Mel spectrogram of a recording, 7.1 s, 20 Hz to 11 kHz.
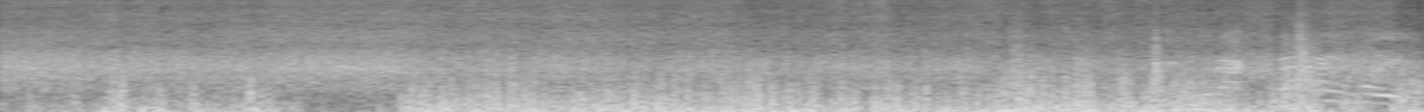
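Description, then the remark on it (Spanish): Powerful hurricane winds roar and buffet the microphone in a loud, continuous rush of noise over the islands of San Andrés, Providencia and Santa Catalina, Colombia, on 15 November 2020, easing briefly near the start before surging back at full force. “Así amaneció San Andrés, Providencia y Santa Catalina el pasado 15 de noviembre del 2020.”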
